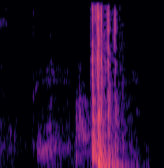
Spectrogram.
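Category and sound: household object, door being opened slightly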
